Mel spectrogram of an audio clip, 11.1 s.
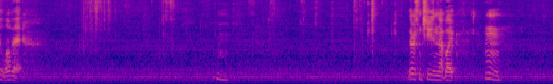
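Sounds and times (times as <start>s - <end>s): biting and chewing sandwich: 1.6s - 8.1s.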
